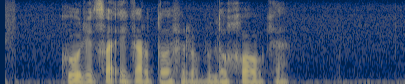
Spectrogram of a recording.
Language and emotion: Russian, neutral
